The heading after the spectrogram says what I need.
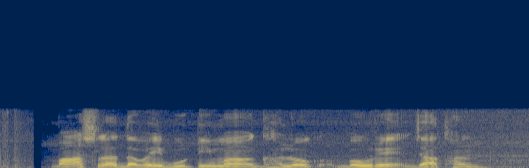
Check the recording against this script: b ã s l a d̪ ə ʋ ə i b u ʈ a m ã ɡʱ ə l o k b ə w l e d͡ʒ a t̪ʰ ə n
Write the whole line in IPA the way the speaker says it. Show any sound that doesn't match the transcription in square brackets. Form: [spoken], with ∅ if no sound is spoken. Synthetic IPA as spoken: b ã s l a d̪ ə ʋ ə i b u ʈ [i] m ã ɡʱ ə l o k b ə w [ɾ] e d͡ʒ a t̪ʰ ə n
